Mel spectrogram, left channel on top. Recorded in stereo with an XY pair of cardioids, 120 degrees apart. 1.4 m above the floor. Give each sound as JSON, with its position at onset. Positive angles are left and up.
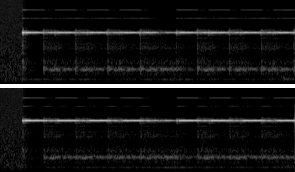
{"t": 0.2, "sound": "an alarm clock", "azimuth_deg": 45, "distance_m": 1.5}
